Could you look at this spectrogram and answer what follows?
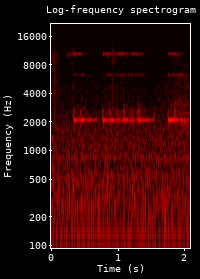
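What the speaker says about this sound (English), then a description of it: "I'm gonna set my timer." A kitchen timer is set to about 20 minutes for beef enchiladas baking at 350, giving a few faint high beeps in short repeated bursts over a steady background hiss.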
